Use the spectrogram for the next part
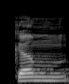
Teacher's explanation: کم میم ساکن ہے، اظہار کے ساتھ پڑھیں گے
